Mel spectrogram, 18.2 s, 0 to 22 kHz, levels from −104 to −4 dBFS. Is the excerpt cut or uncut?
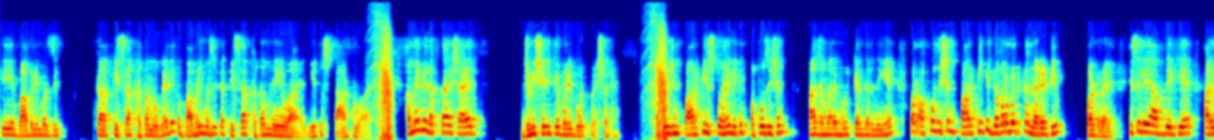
cut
